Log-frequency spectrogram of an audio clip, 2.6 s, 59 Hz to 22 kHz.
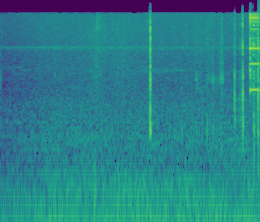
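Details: Helifar H815 mini folding quadcopter, 1S 200 mAh battery, 6 mm motors, controller bind sequence (stick up and down): a few light plastic stick clicks, then a short clear high beep as the craft binds.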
